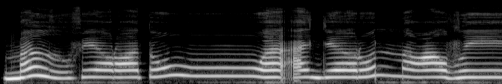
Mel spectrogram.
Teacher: Perhatikan, tun bertemu dengan huruf wawu, maka tanwin dilemburkan langsung masuk huruf wawu, kemudian ditekan, ditahan 2 harokat dan didengungkan.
